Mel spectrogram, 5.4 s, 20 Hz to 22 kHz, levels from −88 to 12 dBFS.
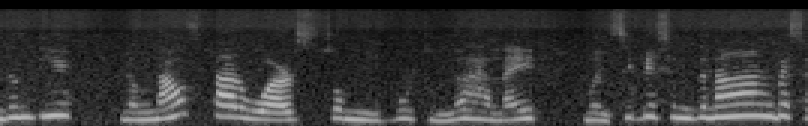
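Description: Throughout the clip there are noise suppressor artifacts. The room noise, about 17 dB below the speech, is pushed down by about 18 dB between phrases and comes back under them. On a spectrogram the noise floor appears as shifting, patchy speckles rather than an even haze.

Speech cut by the noise suppressor occurs at 1.25–1.44 s, just after "दि नोंनाव", then at 1.97–2.23 s, 4.07–4.47 s, and from 5.27 s to the end. Each time the suppressor mistakes parts of the speech for noise and lowers them by about 10 to 15 dB, so those sounds come across faint or swallowed. The waveform shows short dips in the envelope, and the spectrogram shows those stretches of speech energy faded toward the noise floor.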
